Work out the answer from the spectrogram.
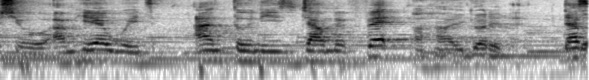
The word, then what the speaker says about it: Dzamefe: I'm here with Anthony's Dzamefe. You got it. That's how you pronounce Dzamefe, it. yeah, that's Dzamefe.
